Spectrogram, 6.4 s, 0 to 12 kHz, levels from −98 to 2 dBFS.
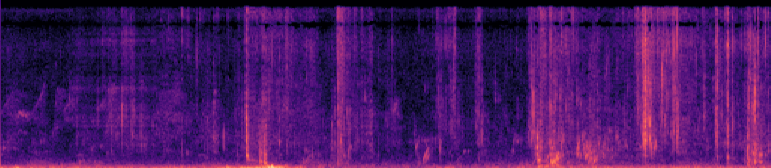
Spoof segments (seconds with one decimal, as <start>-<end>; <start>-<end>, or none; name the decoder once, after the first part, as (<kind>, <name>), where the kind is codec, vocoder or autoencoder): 0.6-1.3 (autoencoder, DAC-VAE)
